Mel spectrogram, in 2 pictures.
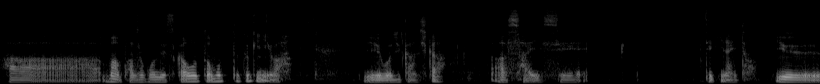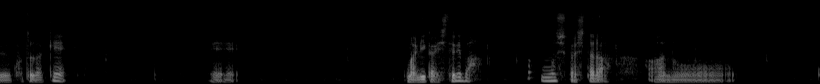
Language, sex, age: Japanese, male, 40-59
